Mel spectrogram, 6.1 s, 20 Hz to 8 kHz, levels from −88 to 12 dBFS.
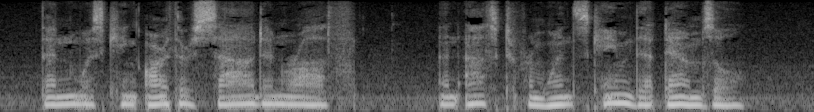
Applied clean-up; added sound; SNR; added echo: none; none; none; none.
